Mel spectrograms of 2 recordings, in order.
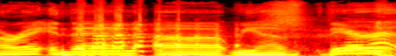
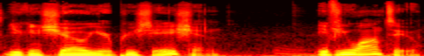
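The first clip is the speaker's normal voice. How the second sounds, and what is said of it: Deep, sultry voice. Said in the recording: “that voice is just so sultry, baby ... No, deeper. ... for doing this voice.”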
